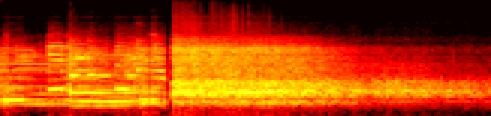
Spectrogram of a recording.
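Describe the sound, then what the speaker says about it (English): Gunshot that kills Harry Lime in The Third Man: a few brief musical tones, then one sharp, loud shot followed by a long, echoing reverberation that slowly fades. "That was the shot that killed Harry Lime"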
